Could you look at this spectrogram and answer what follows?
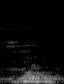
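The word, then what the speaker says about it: ἰδού: Kata ketahuilah ini dari kata bacanya Ido ya. Ido idu. Idu bukan bahasa Batak ini ya.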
